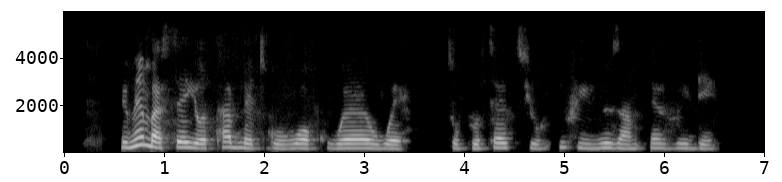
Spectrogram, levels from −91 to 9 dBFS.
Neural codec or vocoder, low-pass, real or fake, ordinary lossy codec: codec, 44.1 kHz, 7.8 kbps, DAC; 5.4 kHz; fake; none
